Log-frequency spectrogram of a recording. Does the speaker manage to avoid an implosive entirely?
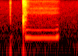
yes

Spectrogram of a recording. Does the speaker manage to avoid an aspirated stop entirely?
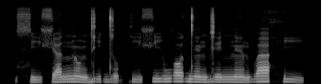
yes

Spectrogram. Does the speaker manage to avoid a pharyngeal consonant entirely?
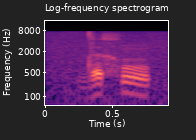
yes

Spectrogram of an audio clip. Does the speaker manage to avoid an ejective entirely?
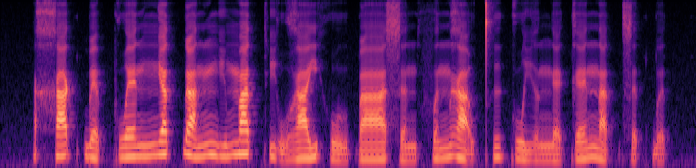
yes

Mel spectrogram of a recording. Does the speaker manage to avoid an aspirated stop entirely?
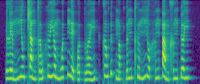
no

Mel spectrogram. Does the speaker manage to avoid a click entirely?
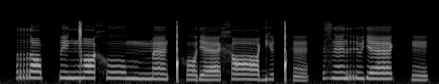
no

